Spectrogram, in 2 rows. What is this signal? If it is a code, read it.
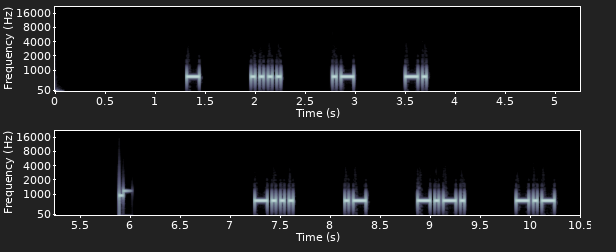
Morse code, heard as a keyed tone, about 28 wpm, spaced as for 13 wpm, 700 Hz. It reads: THAN BACK
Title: 4x Character Spacing - Top 200 Words - 28wpm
